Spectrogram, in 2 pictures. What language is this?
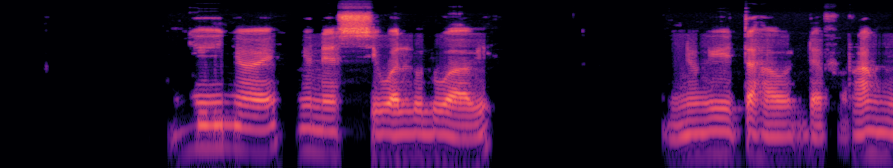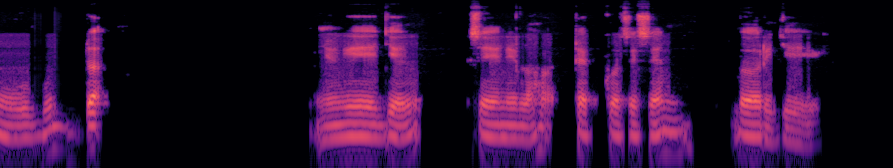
Wolof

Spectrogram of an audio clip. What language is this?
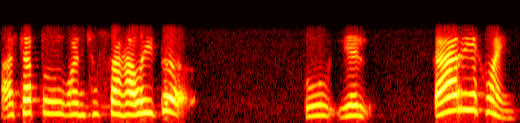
Kashmiri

